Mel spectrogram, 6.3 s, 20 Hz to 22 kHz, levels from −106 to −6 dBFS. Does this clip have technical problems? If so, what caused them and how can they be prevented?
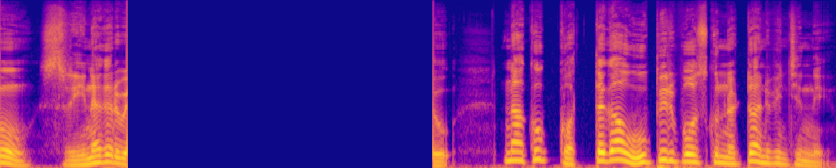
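Yes. At 0.95 s the speech cuts off mid-flow and the clip falls into silence, with no room tone at all, until the sound returns abruptly at 3.25 s. This is an audio dropout to silence lasting about 2.3 s, and whatever was spoken in that stretch is lost. The likely cause is the input being interrupted by a loose connection, a failed link or an accidental mute while the recorder kept writing silence. Securing cables and connections, and monitoring the input live, would prevent it.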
